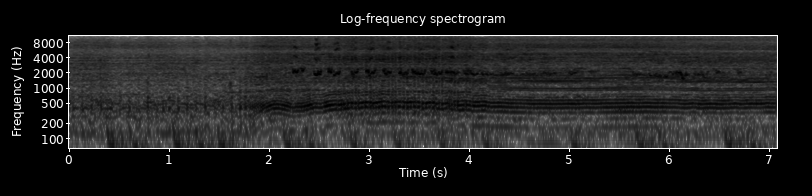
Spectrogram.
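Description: Drag-racing motorcycle engine revved up about two seconds in, its pitch wavering at first and then held high and steady.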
